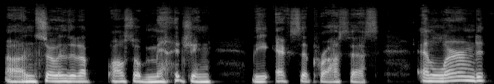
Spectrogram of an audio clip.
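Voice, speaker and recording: A man in his sixties from Hawaii with an American accent, recounting his career in a measured, explanatory way as an interview guest. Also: mid-range voice, a little mellow, no room sound, clean studio sound. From Hawaii, United States. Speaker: interview guest, private equity veteran. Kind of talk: conversational career recollection in an interview.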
